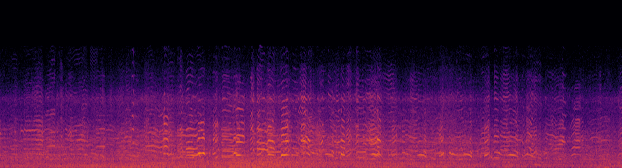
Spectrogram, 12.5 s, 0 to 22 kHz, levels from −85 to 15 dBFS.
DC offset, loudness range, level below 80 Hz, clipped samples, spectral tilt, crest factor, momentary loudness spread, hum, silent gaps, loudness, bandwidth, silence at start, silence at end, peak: under 0.1%; 7 LU; -50 dBFS; under 0.1%; -2 dB/octave; 18 dB; 10 LU; none; none; -23 LUFS; 16 kHz; 0 s; 0 s; -6 dBFS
